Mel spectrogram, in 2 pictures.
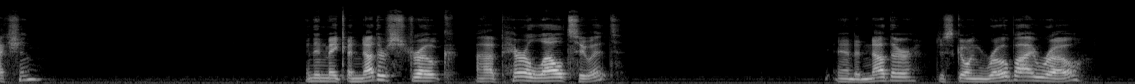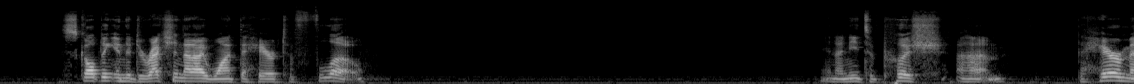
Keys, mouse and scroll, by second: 0.1-2.9 drag, 0.1-1.3 right drag, 1.3 f, 2.3 f, 2.9 f, 2.9 f, 3.7-7.4 drag, 5.2 f, 7.7 f, 9.8 f, 11.0 f, 11.5 f, 12.3-13.5 drag, 12.8 f, 14.1 f, 15.1 f, 15.4 click, 16.4 f, 16.5-18.0 drag, 19.5 i, 20.0 f, 20.5 middle click, 20.9-22.2 middle drag, 21.9 f.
